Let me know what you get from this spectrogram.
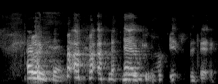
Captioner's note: laughing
